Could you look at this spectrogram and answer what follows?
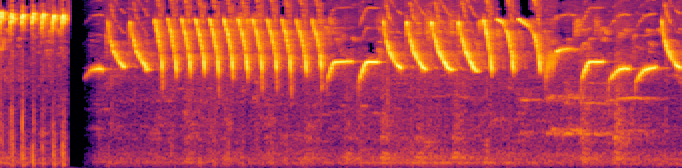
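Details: Canary, merlok type, in lively song: opens with a very high rapid pulse series, then long runs of fast downslurred notes broken by short rising whistles, continuous and loud throughout.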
